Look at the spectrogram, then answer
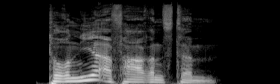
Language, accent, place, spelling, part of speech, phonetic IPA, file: German, Germany, Berlin, turniererfahrenstem, adjective, [tʊʁˈniːɐ̯ʔɛɐ̯ˌfaːʁənstəm], De-turniererfahrenstem.ogg
- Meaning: strong dative masculine/neuter singular superlative degree of turniererfahren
